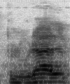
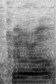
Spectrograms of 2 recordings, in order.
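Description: First: The stress is on the last syllable. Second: The stress is on the first syllable. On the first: The speaker calls it wrong. "no es plural como en español" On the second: The speaker calls it right. "el acento va al principio"

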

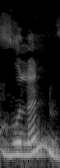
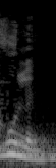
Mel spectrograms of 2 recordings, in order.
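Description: First: The first vowel is short. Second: The first vowel is long. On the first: The speaker calls it right. "व पे छोटे ऊ की मात्रा ही आती है" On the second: The speaker calls it wrong. "ना कि बड़े ऊ की मात्रा... जो कि गलत है"

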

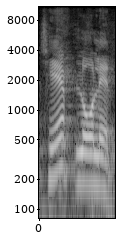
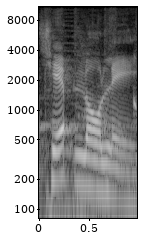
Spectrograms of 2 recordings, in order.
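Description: First: The word ends with an audible T sound. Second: The word ends without any T sound. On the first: This is how Thai people say it. "ทำไมคนไทยเรียก" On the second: This is how Westerners say it. "ทำไมฝรั่งเรียก ... ตัว Let สุดท้ายมันไม่ออกเสียง T"

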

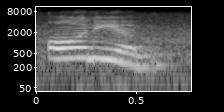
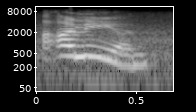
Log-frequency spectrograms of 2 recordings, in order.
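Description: First: The first vowel sounds like aw. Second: The first vowel sounds like uh. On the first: The speaker calls it wrong. "It's not ऑनियन" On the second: The speaker calls it right. "It's अनियन"

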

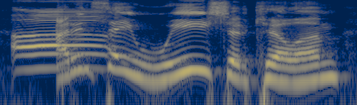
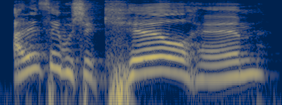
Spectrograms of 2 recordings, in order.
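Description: First: The stress falls on the word 'we'. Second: The stress falls on the word 'kill'.

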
